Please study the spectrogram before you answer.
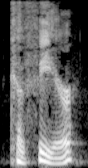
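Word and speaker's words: kefir: boosting Shake is two cups of plain lowfat cafir and yes I did say that right because I looked it up it is spelled k f i uh cafir is what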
